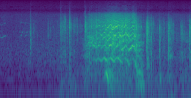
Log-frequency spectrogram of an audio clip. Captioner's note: horse whinnying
